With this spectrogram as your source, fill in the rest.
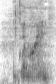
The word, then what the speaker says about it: Glenmorangie: All right, number 8, Glenmorangie, 16-year-old, The Nectar. Glenmorangie. Thanks for fixing my pronunciation.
